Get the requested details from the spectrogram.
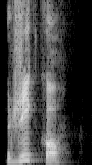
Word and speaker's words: rico: Quando você ouvir de novo o áudio dos nativos, eu quero que você repare como a Lola pronuncia esse R no início da palavra. É algo como rico, rico.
